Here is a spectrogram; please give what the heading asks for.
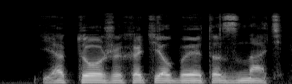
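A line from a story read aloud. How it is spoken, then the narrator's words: Muttering. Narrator (Russian): буркнул комиссар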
